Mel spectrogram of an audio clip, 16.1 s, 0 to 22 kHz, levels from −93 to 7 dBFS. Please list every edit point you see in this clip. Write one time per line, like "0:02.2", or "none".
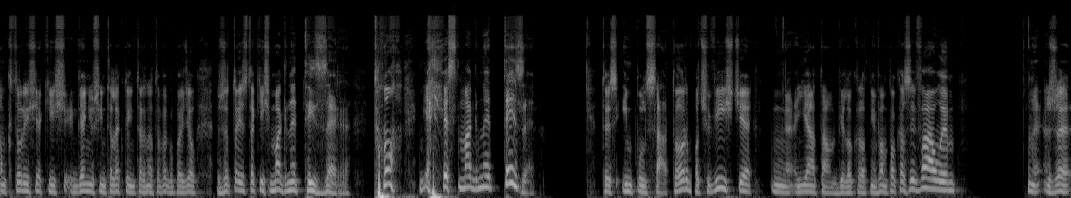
0:06.3
0:10.4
